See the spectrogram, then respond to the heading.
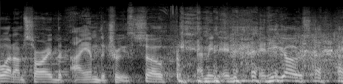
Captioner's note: laughing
